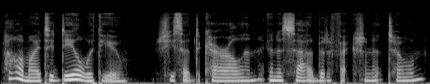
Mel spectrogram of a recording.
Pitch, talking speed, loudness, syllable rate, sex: 180 Hz, 235 wpm, -19 LUFS, 6.0 syllables/s, female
